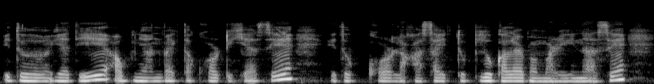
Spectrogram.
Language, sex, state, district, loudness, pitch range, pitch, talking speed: Nagamese, female, Nagaland, Dimapur, -17 LUFS, 155-170 Hz, 155 Hz, 155 wpm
